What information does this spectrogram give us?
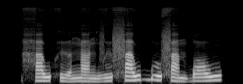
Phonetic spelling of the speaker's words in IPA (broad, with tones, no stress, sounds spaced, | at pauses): h a˧ w h ɨ˨˩˨ ə̯ ŋ a˨˩ ŋ v ɨ˧˥ f a˧˥ w ɓ u˧ f a˨˩ m ɓ ɔ˧˥ w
